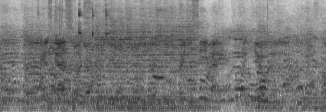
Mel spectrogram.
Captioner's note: clinking glasses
